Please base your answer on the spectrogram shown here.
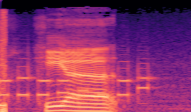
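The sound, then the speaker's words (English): Tones from dialing a traditional landline telephone: a few short, clean beeps, then a longer voiced tone, then more brief beeps, all crisp and fairly loud. “we'll have to call him, of course, as always, on the traditional telephone”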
